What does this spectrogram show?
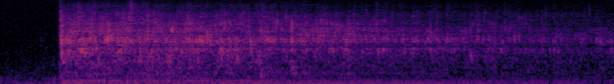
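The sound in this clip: Water drains from a bathtub: a faint, steady rushing gush that starts abruptly and continues evenly, easing slightly toward the end.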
